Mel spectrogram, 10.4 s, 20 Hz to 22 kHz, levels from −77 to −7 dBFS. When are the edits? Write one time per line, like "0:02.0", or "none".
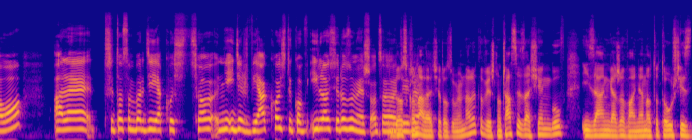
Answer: none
